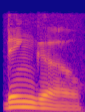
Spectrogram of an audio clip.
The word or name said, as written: dingo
